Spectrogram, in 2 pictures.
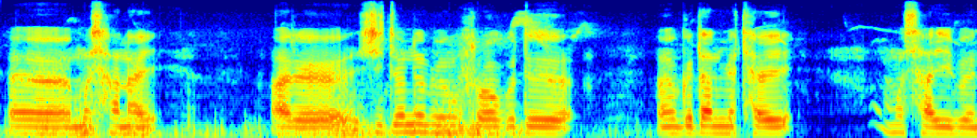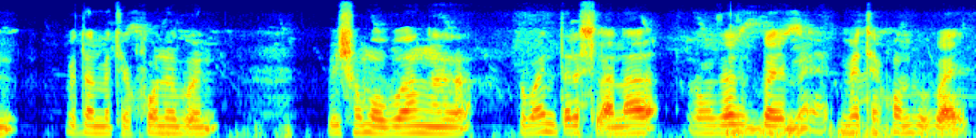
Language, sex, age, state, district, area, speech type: Bodo, male, 60+, Assam, Udalguri, rural, spontaneous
